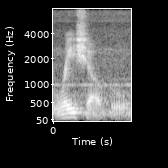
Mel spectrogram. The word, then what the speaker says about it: Ra's al Ghul: Because I've always heard In the comics and the animated series, they pronounce Ra's al Ghul. And I think even in Arabic, that where that name comes from, that's how it's pronounced.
